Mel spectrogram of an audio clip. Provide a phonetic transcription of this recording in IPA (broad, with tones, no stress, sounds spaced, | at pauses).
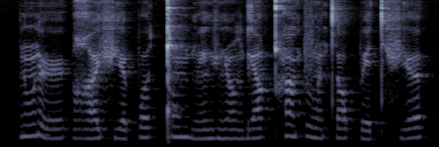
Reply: ɾ ũ˧˥ ɾ ø˩˧ | ʁ ɜ˩˧ fʲ ɜ˩ p ɤ˧˥ ǃ ũ˧˥ b ẽ˩˧ vʲ ɔ̃˧ ɡ ɛ˧˥ qʰ ẽ˥ p v ə̃˧ t ɾ ɔ˧ p e˩˧ t fʲ ə˧˥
